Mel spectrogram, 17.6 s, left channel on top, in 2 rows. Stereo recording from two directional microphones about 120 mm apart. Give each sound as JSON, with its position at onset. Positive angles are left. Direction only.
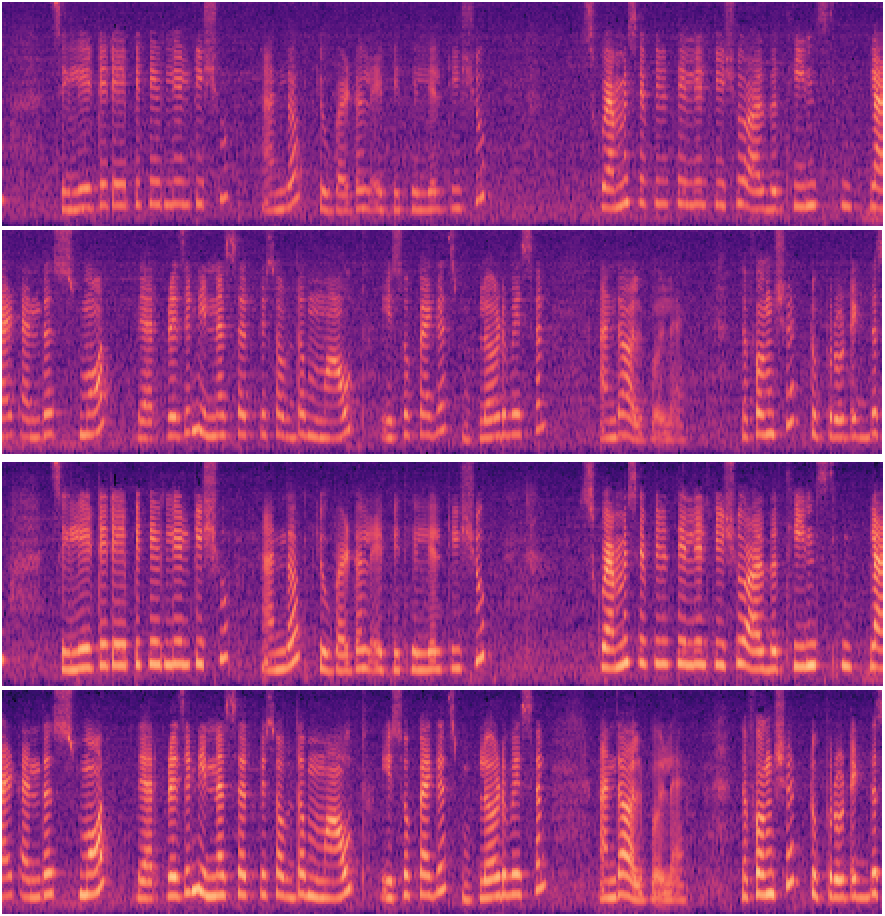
{"t": 0.5, "sound": "speech", "side_deg": -90}
{"t": 5.8, "sound": "a woman's voice", "side_deg": -85}
{"t": 14.8, "sound": "a woman's voice", "side_deg": -90}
